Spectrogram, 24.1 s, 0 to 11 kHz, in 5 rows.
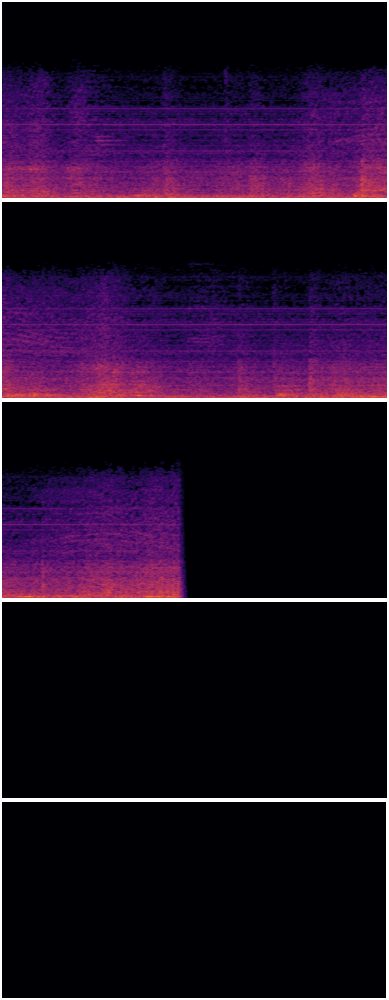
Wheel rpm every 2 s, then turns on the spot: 0, 0, 0, 0, 0, 0, 0, 0, 0, 0, 0, 0.
none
